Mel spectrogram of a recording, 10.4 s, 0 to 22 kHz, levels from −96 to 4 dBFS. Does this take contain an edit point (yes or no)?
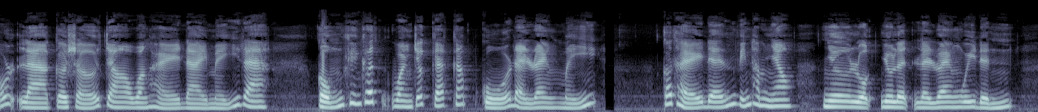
no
